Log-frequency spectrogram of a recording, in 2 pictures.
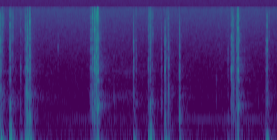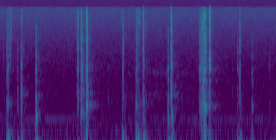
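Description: A small, hollow, printed cardboard cube tissue box is held close to the mic and scratched and tapped with fingernails. The result is an uneven run of quick, dull, low taps that die away almost at once, with soft scratching between them.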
